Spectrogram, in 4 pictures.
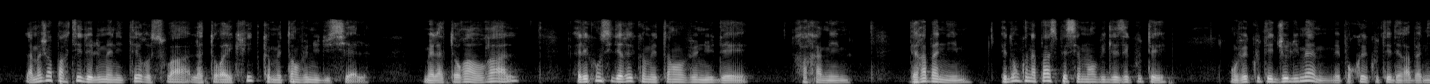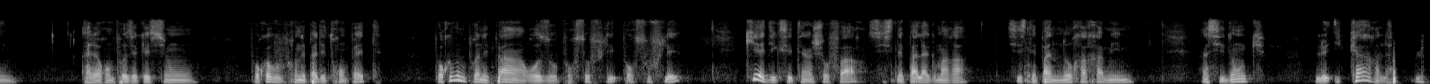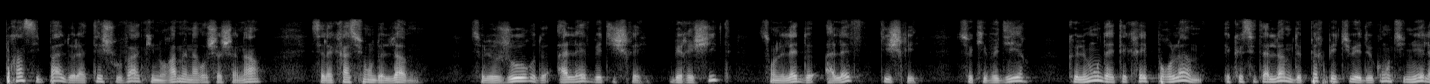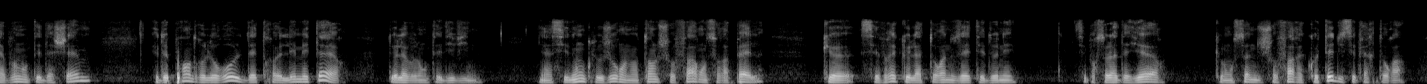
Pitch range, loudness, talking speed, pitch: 100-125 Hz, -24 LUFS, 205 wpm, 105 Hz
